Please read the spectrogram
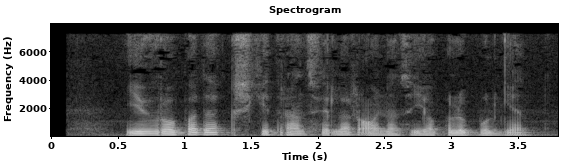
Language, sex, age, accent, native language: Uzbek, male, 18-24, Jizzax, Uzbek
